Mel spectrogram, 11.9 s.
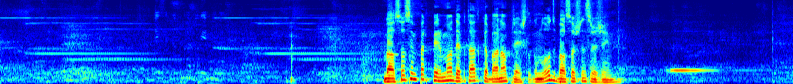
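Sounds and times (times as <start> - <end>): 
parliament voting call bell: 0.0 - 5.4
low murmur of voices in the chamber: 0.0 - 11.8
speech: 5.8 - 9.4.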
